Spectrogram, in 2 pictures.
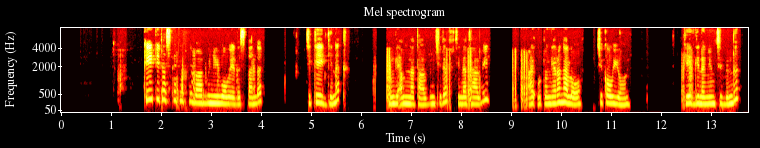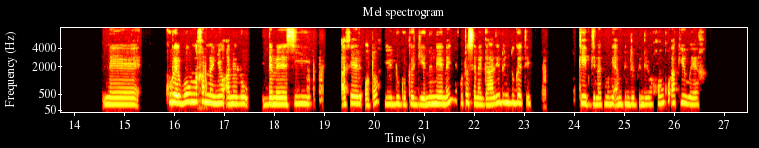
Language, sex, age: Wolof, female, 25-35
